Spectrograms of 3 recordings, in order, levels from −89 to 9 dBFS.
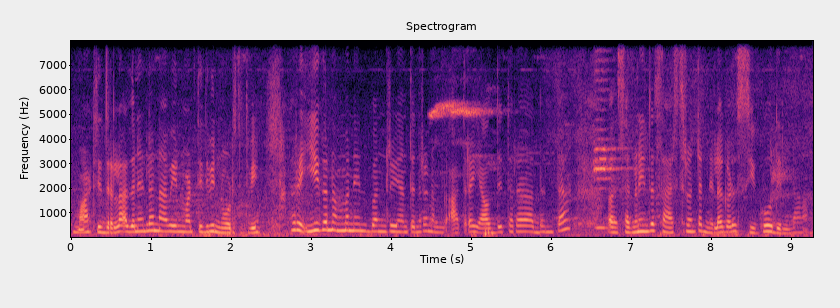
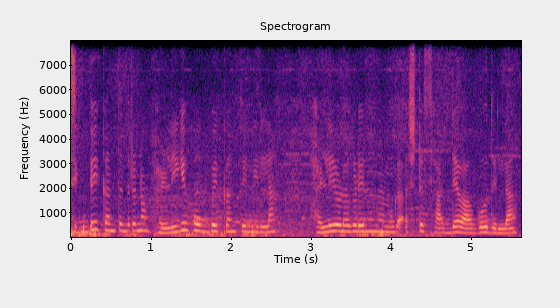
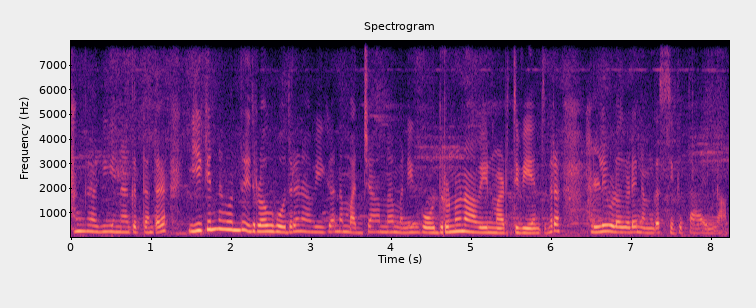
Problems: background sounds at intervals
